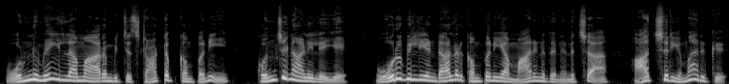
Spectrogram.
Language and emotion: Tamil, surprised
